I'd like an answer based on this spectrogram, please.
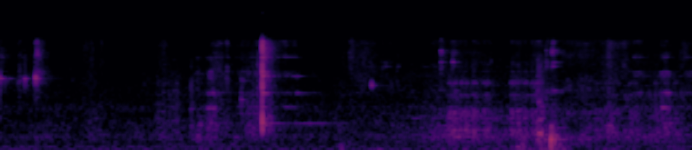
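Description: Small turntable parts being handled and set down on a towel-covered table: scattered light clicks and clinks, with one sharp, briefly ringing clink about two seconds in and a run of soft knocks and rattles a second or so later.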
